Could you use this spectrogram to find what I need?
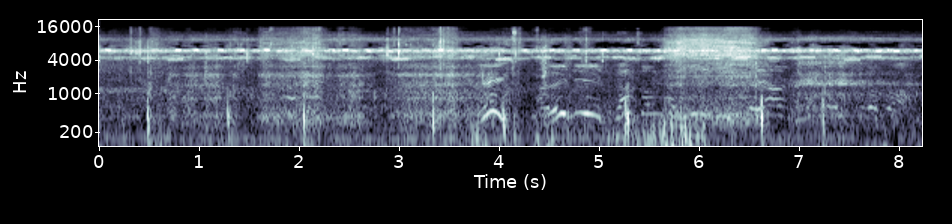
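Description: Wind blows outdoors, rumbling low against the microphone.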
